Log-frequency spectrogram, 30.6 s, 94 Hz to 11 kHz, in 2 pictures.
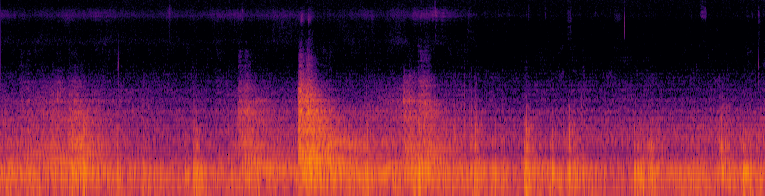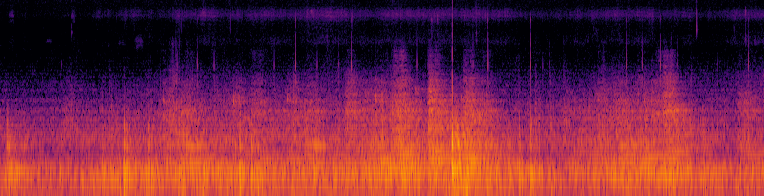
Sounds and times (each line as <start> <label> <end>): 17.8 suspender 30.5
